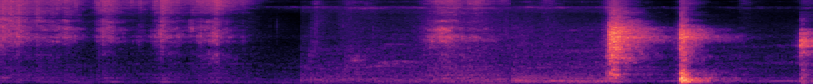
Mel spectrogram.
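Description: A bundle of thin, stiff broom sticks clatters and rattles onto a hard tabletop for about two and a half seconds. Then the sticks rustle as gloved hands gather them, and the bundle is knocked sharply upright on the table twice to even the ends.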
